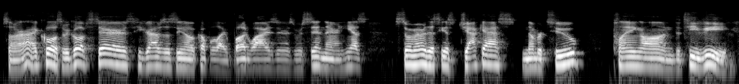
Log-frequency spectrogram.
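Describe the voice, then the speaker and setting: A man's voice: medium pitch, normal speed, fairly bright tone. A man from the US–Mexico border region, a podcast guest, telling a story in a loose, slangy way, full of "like" and swearing. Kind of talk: casual storytelling.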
